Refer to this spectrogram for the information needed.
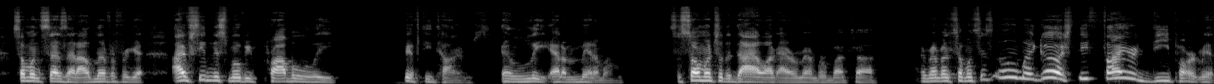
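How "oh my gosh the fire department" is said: very high, squeaky cartoon frog puppet voice. Retelling a line from a movie: Kermit the Frog voice. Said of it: "like they're Kermit the Frog".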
